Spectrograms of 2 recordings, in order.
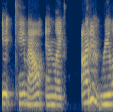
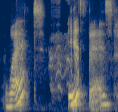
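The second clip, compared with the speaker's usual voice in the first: drawn-out, baffled question with a pause mid-phrase; retold bewilderment, each word left hanging; baffled reaction; much slower than usual. Singer reacting to a strange song, baffled.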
